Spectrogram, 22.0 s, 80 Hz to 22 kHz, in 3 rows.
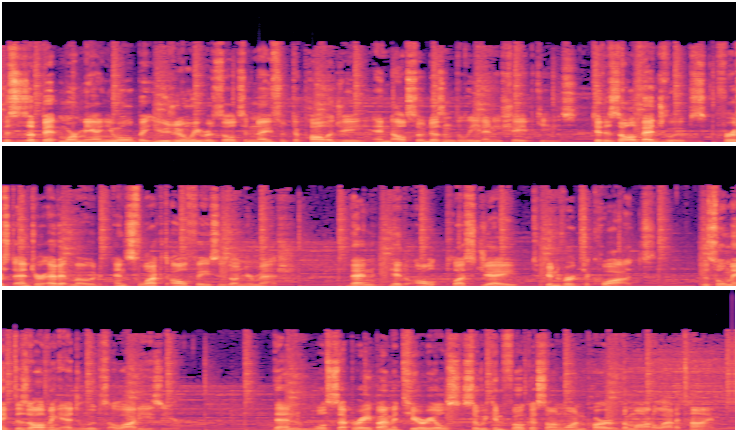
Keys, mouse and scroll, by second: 0.6 ctrl+z, 0.9 ctrl+z, 1.4 ctrl+z, 1.8 ctrl+z, 3.1-3.5 middle drag, 4.2 Tab, 5.0 middle click, 5.4 Tab, 6.8 Tab, 8.0 shift+middle click, 12.0 alt+j, 18.9 click, 20.3 click, 20.7 click.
